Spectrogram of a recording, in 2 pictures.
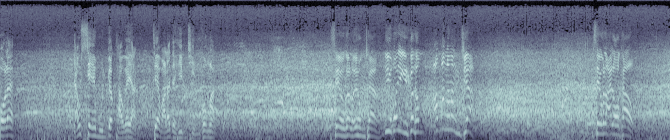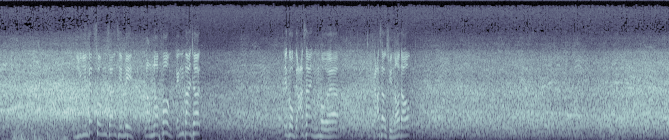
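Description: A large crowd roars and murmurs steadily in a big open stadium.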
